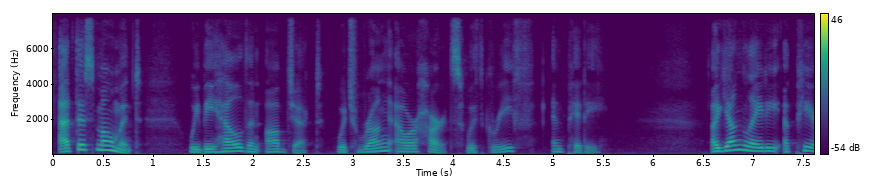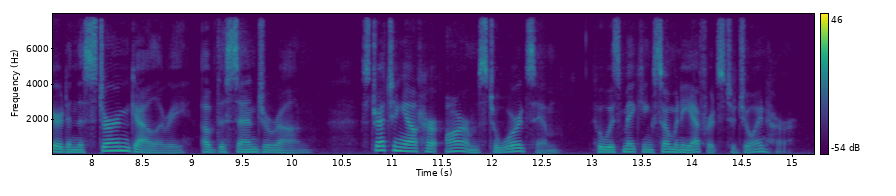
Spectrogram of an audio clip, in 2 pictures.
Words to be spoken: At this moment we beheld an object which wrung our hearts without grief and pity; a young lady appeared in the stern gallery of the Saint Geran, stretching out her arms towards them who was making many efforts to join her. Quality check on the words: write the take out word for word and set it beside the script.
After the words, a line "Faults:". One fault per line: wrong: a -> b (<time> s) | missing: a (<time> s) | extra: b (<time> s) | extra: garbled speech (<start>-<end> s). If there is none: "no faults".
At this moment we beheld an object which wrung our hearts with grief and pity; a young lady appeared in the stern gallery of the Saint Geran, stretching out her arms towards him who was making so many efforts to join her.
Faults:
wrong: without -> with (4.1 s)
wrong: them -> him (12.4 s)
extra: so (13.6 s)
